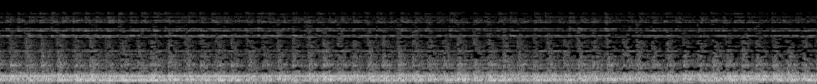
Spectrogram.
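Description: Conch shell (shankh) blown in one long, unbroken held note, loud and steady in pitch.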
